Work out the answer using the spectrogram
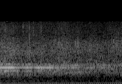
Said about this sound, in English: Clap your hands.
